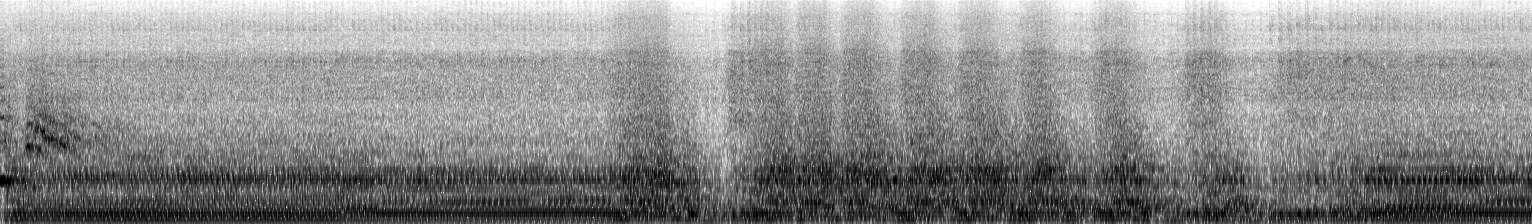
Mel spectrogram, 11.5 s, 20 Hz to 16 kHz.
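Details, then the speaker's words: Honda four-cylinder cafe scrambler project, first run in 21 years after carb rebuild and wiring fix: revving stumbles and stutters with uneven choppy bursts; misfire, owner suspects flooding or fuel not yet through. "oh my god strange misfire they want something comes up flood or the top I've got fuel through yet or something"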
